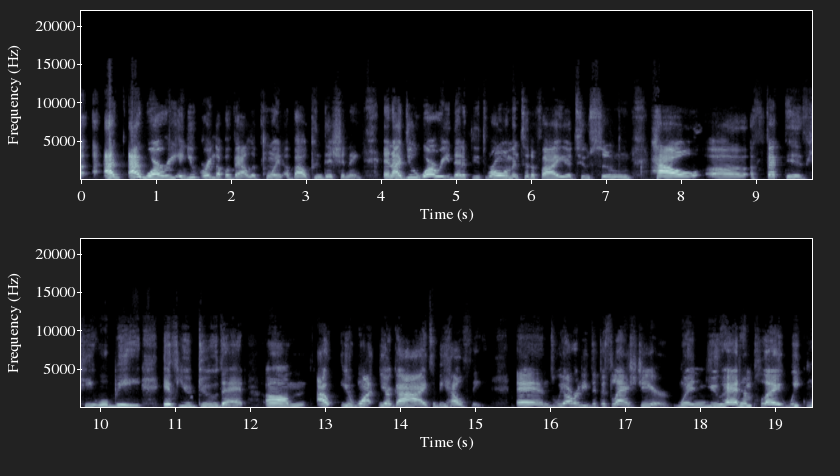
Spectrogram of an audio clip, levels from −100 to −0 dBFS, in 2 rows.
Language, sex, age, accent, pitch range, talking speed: English, female, 20-39, American, 205-270 Hz, 175 wpm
